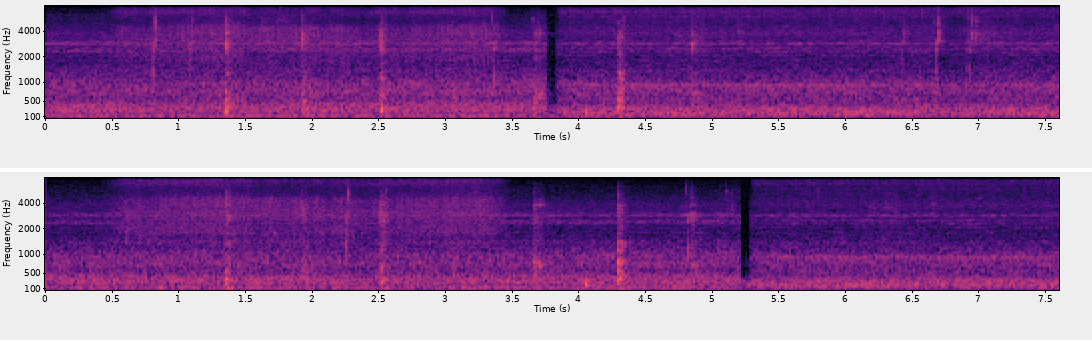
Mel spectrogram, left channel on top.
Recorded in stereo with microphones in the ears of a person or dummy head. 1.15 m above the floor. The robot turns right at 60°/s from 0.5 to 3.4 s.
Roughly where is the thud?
Right.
